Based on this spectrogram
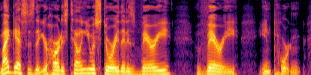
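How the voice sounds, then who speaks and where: A man's medium-pitched voice at a fairly slow pace, in a dry, close sound with no echo. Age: 40s. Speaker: podcast host and sports psychology consultant. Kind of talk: motivational monologue.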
